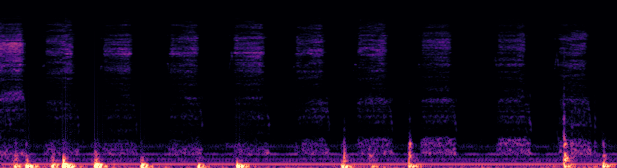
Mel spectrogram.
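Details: Barn owl chick, wild, inside a research nest box while feeding on big rabbit leftovers: a series of harsh breathy hisses, roughly two per second, mixed with soft knocking thuds and a constant low hum.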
